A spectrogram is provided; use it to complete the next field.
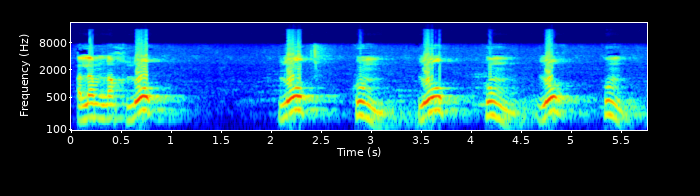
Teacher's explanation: یہاں دھیان دیں گے قاف کی صفت استعلا کو باقی رکھنی ہے, لیکن قلقلہ نہیں ہو جائے گا.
